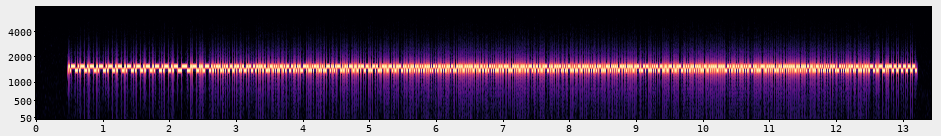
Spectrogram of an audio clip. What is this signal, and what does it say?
NAVTEX (SITOR-B), 100 baud, 170 Hz shift, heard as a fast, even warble, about 1460 Hz centre. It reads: ZCZC MA86 NAV WARNING 130. WRECK IN PSN 22-44N 044-50E. WIDE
